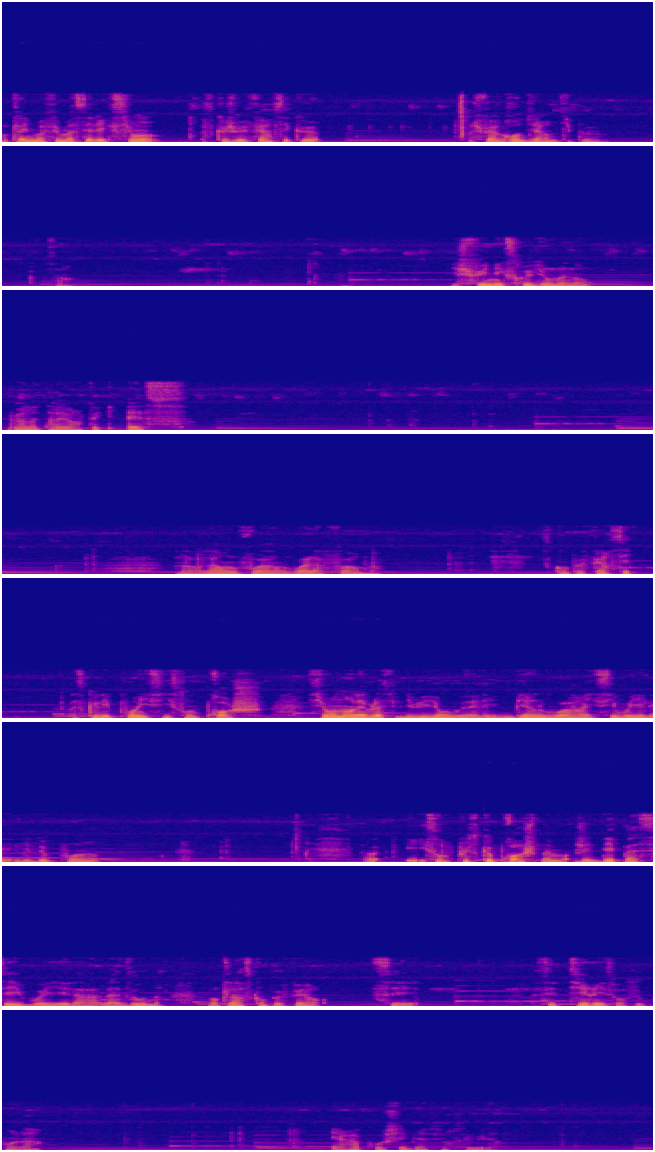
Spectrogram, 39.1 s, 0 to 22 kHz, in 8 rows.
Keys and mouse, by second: 0.9 middle click, 2.1-3.4 middle drag, 9.1 e, 13.4 click, 14.6 Tab, 15.4-16.2 middle drag, 17.5 middle click, 18.8 click, 23.0 click, 23.5 click, 26.1 middle click, 27.4 middle click, 30.6 click, 33.0 click, 35.6 click, 36.0 middle click.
